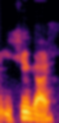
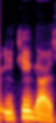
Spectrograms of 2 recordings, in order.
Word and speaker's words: ikigai: You know, I did my ikigai. For those wondering, do your ikigais, man. Ikigai. That's the right way to say it in Japanese, I believe. Ikigai. Ikigai. I don't know if I'm saying that correctly, but I did that anyway.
